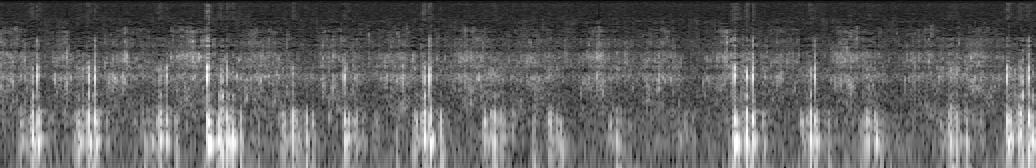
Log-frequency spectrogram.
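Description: Water splashing and sloshing in repeated strokes, roughly two a second, as an arm works through the water at a small boat's side.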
